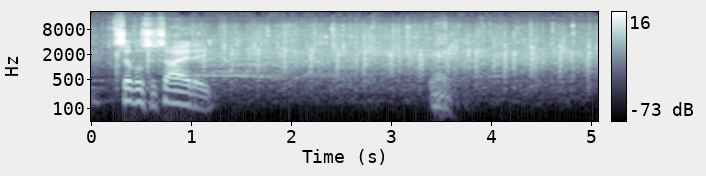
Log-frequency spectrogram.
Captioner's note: applause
